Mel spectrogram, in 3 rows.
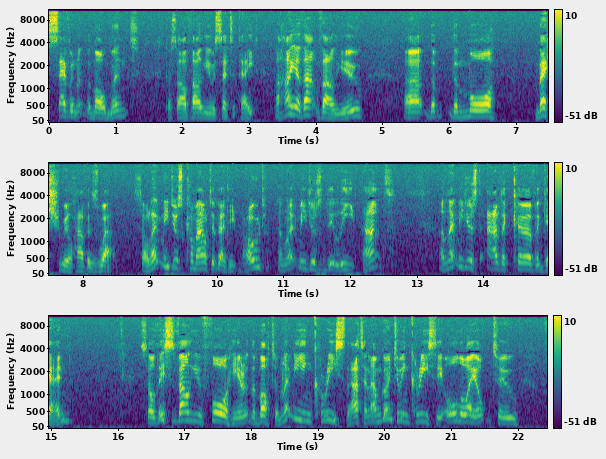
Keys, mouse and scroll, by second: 2.7 click, 3.0 click, 10.0 Tab, 11.6 x, 13.4-15.3 drag, 19.1-20.2 drag.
